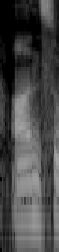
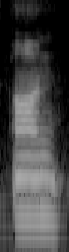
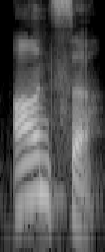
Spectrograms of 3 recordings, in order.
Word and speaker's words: answer: But sometimes people pronounce the W sound in an exaggerated manner, and they say answer. War. Not right. It is answer. One more time. It is answer.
